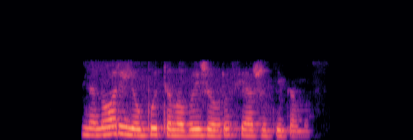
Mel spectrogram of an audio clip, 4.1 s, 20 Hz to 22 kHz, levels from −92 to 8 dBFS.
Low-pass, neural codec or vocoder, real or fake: 3.6 kHz; none; real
